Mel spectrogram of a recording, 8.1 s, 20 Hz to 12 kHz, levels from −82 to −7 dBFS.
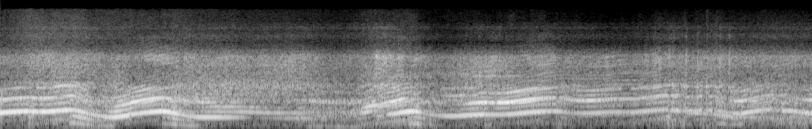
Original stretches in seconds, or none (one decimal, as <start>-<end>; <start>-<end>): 0.0-8.1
